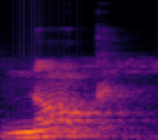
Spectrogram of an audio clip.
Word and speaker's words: knock: नॉक, KNOCK, के यहां drop करना है, NOCK से ही आपका उच्चारण हो रहा है, नॉक, राइट।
